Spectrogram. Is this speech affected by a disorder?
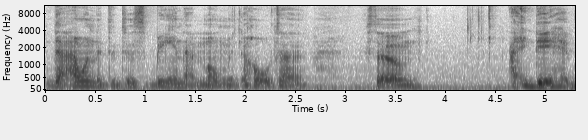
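Yes: cerebral palsy; wheelchair user.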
